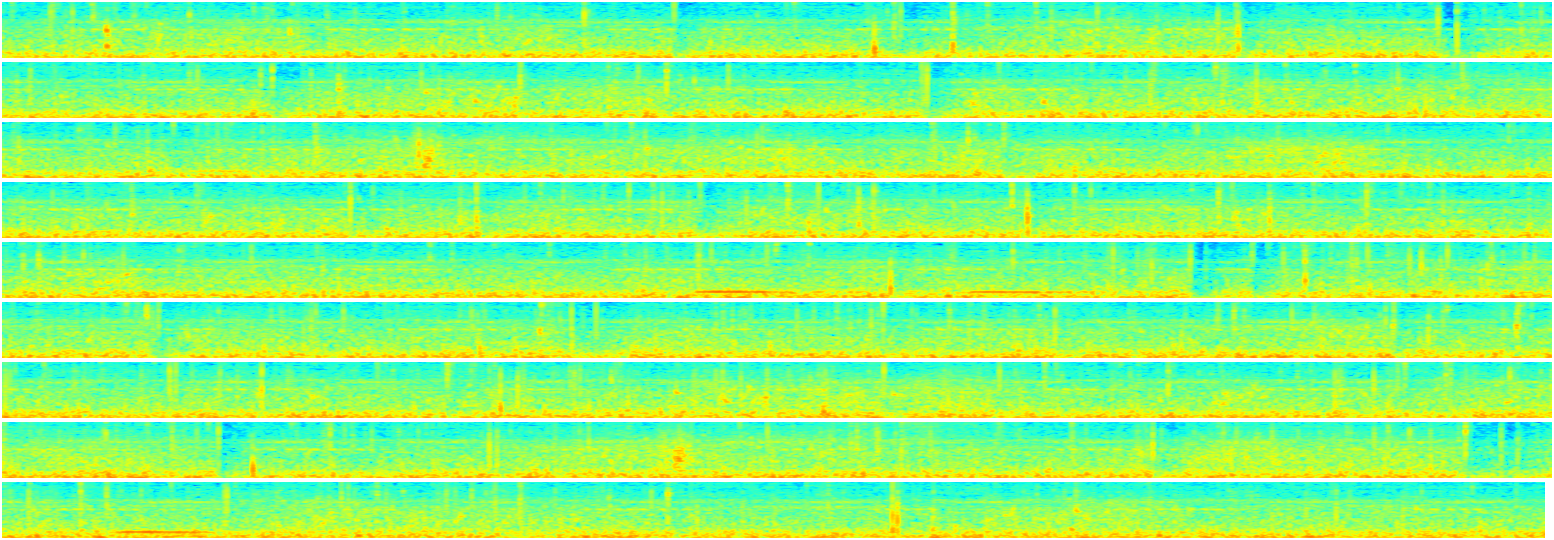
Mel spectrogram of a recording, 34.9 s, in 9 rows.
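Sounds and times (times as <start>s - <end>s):
campfire by the lake: 0.0s - 34.8s
crickets chirping: 0.0s - 34.8s
lake water: 0.0s - 34.8s
owls hooting: 17.1s - 18.6s, 31.1s - 31.7s.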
